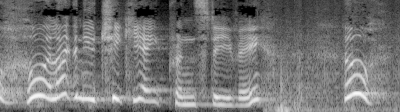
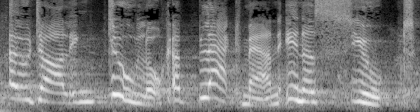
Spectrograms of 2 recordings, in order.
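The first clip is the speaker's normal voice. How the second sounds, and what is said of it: Posh voice imitating another person. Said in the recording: “if I sounded like her, I'd be using the classic posh phrase”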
